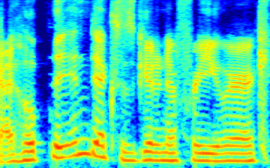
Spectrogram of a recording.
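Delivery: smarmy, sarcastic tone. Quoting an inscription an author wrote in his book: imitating a smarmy sarcastic remark. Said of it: "really smarmy, sarcastic remarks".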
